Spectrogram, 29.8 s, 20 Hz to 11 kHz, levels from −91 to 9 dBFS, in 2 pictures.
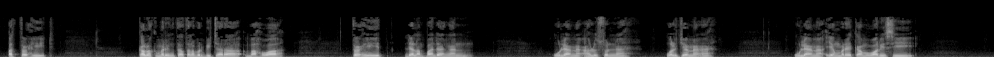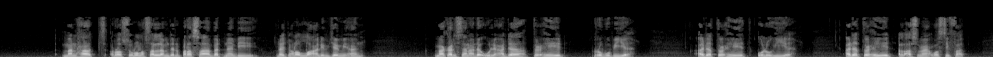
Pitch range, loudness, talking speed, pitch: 140-165 Hz, -23 LUFS, 90 wpm, 150 Hz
